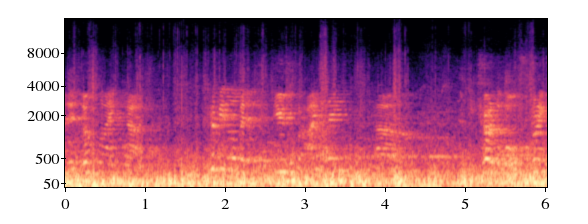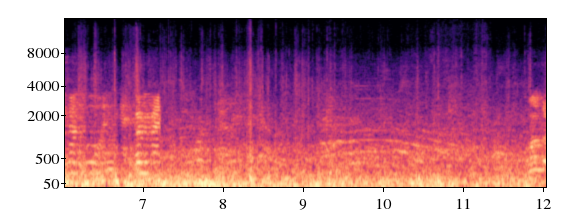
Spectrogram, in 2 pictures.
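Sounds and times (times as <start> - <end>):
indistinct voices talking: 0.0 - 12.0
steady low rumble: 0.0 - 12.0.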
